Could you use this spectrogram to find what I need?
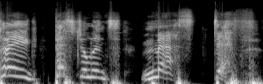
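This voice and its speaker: This female-sounding voice is a put-on character voice. Its pitch is extremely high. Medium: read story. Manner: bold, theatrical in disguise.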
